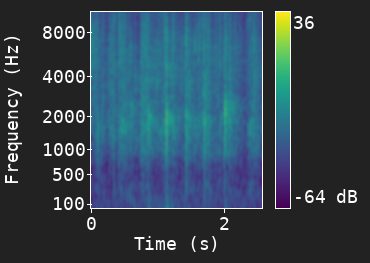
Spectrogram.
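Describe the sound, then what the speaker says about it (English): A few scattered handclaps from a meeting audience after presentations at an ICAS food loss assessment session, about six separate sharp claps over a low room hiss, fairly faint and irregular rather than full applause. "can we give them a round of applause?"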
